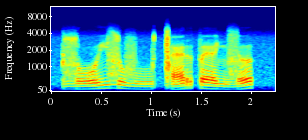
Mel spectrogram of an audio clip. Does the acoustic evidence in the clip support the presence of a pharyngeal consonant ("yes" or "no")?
no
